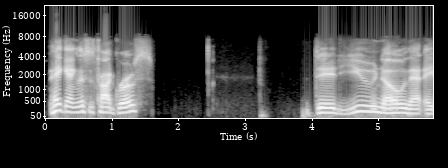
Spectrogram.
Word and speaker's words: Gross: Hey gang, this is Todd Gross. Now, sometimes it gets my name wrong. It says Grass, so I'll write Gross like that, which sometimes it pronounces Gross, but it's closer.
